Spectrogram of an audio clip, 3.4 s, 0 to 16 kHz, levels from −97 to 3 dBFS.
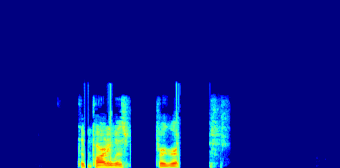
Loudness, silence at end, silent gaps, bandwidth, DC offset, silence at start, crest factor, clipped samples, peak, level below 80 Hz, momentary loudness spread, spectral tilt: -22 LUFS; 1.25 s; 1.31-1.55 s, 1.80-2.09 s; 8.2 kHz; under 0.1%; 0.8 s; 24 dB; under 0.1%; -2 dBFS; -70 dBFS; 13 LU; -6.5 dB/octave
